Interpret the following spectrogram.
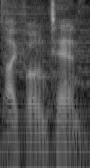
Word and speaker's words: iPhone X: the next 10 years the iPhone X pronounced iPhone 10 represents the most radical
